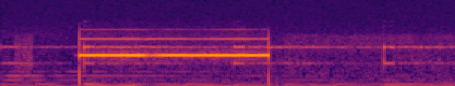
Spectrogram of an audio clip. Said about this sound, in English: Leave your message and your email address after the beep.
